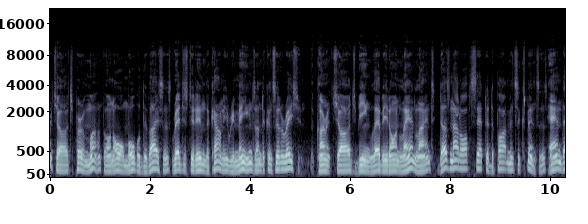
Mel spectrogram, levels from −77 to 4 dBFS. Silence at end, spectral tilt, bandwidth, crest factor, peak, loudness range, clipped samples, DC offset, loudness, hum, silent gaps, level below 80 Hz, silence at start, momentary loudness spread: 0 s; -7.5 dB/octave; 11 kHz; 14 dB; -4 dBFS; 2 LU; under 0.1%; under 0.1%; -18 LUFS; none; none; -50 dBFS; 0 s; 6 LU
